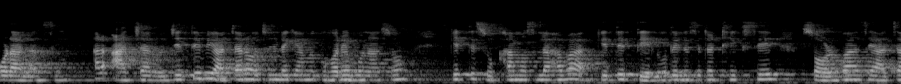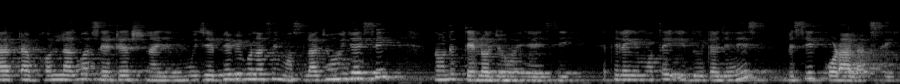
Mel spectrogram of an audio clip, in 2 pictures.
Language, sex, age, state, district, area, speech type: Odia, female, 60+, Odisha, Boudh, rural, spontaneous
